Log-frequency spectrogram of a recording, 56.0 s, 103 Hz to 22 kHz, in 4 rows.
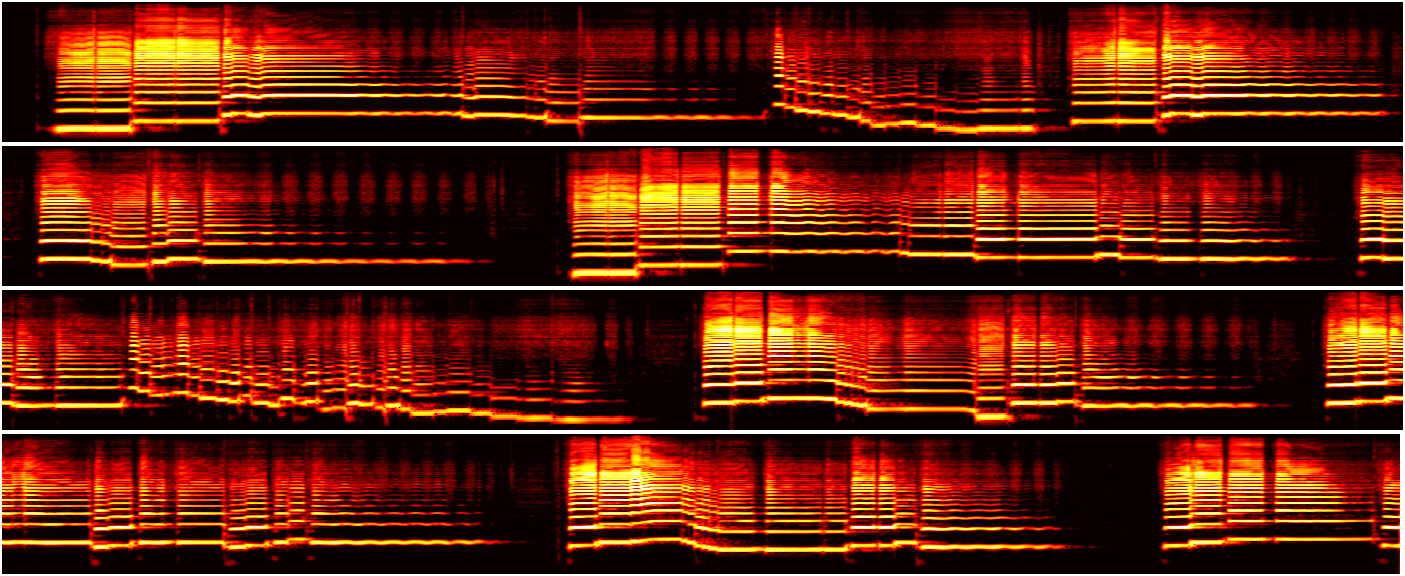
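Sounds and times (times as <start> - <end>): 
tenor saxophone playing in the altissimo register: 0.0 - 56.0.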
